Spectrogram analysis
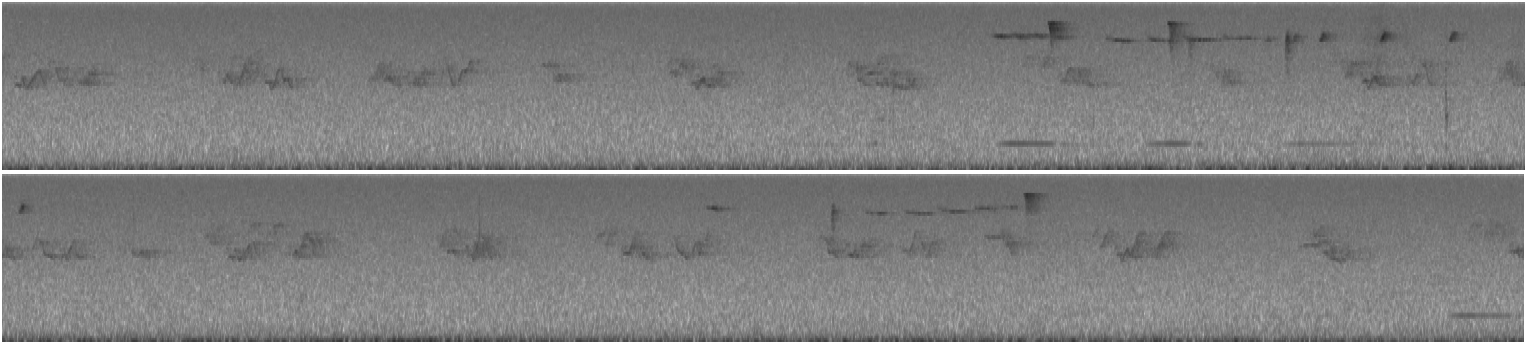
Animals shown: Mourning Dove (Zenaida macroura)
Red-eyed Vireo (Vireo olivaceus)
Golden-crowned Kinglet (Regulus satrapa)

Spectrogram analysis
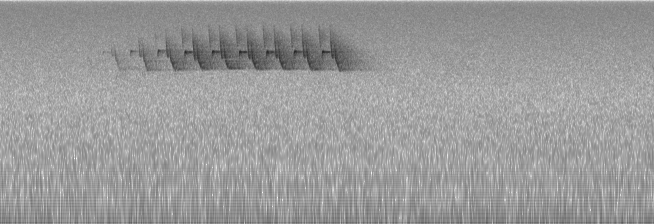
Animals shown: Ovenbird (Seiurus aurocapilla)

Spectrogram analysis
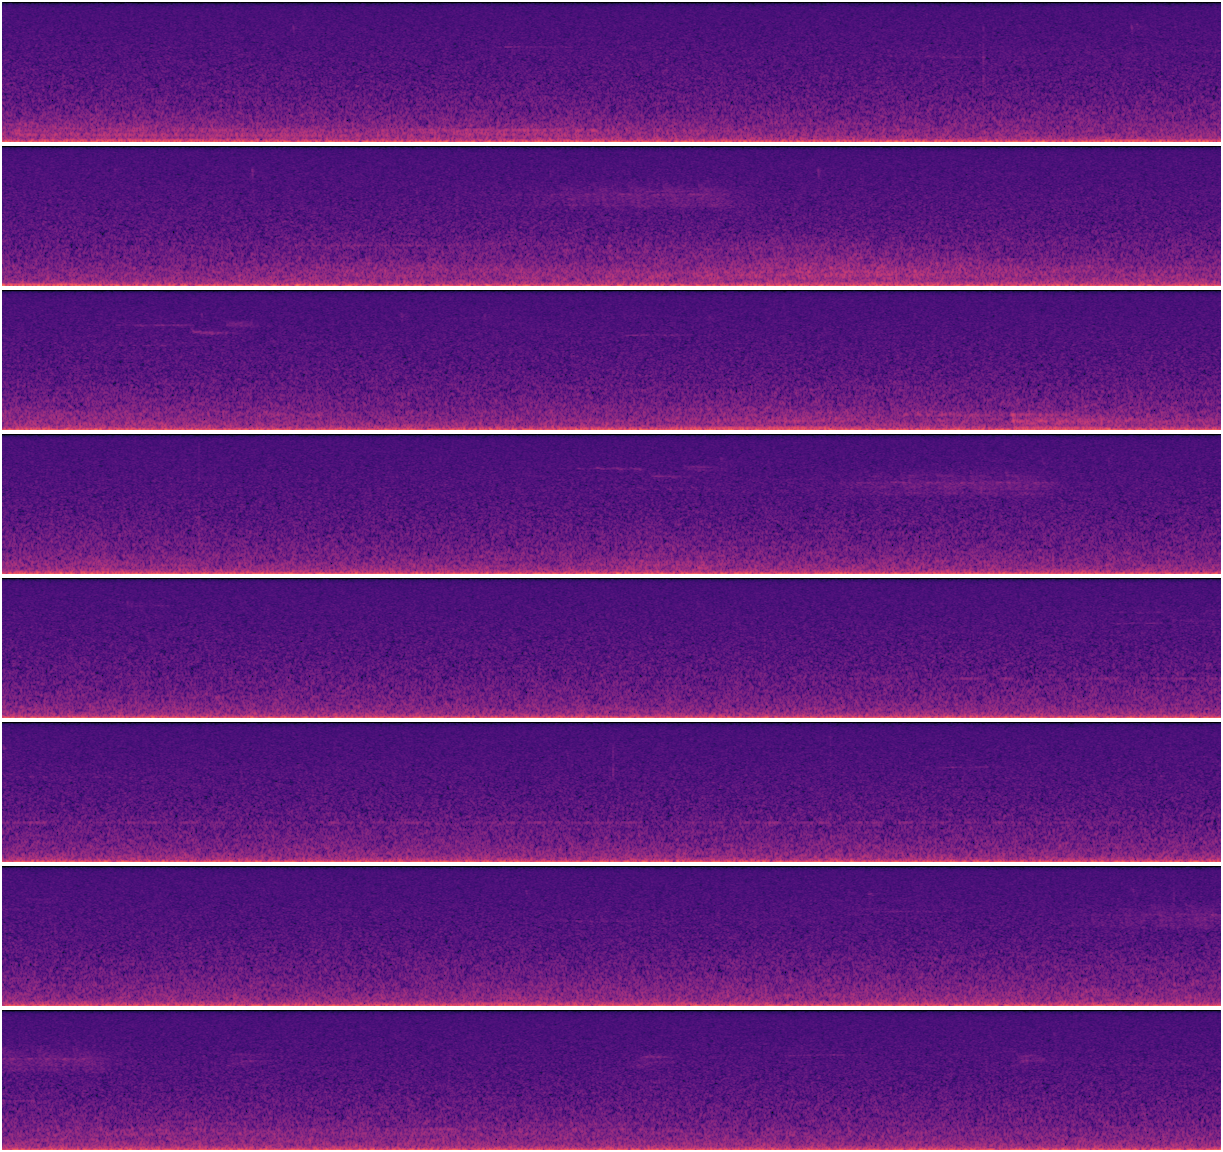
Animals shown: Black-throated Green Warbler (Setophaga virens)
Hermit Thrush (Catharus guttatus)
Ovenbird (Seiurus aurocapilla)

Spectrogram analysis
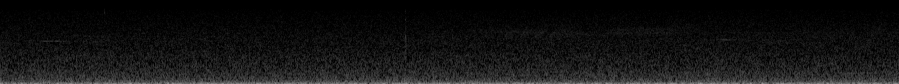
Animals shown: Chestnut-sided Warbler (Setophaga pensylvanica)
Hermit Thrush (Catharus guttatus)

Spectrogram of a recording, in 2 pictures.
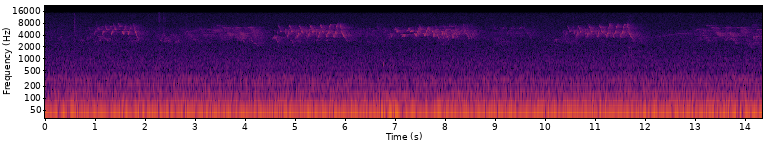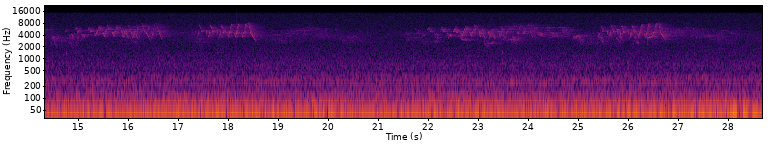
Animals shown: Chestnut-sided Warbler (Setophaga pensylvanica)
Ovenbird (Seiurus aurocapilla)
Eastern Wood-Pewee (Contopus virens)
Indigo Bunting (Passerina cyanea)
Scarlet Tanager (Piranga olivacea)

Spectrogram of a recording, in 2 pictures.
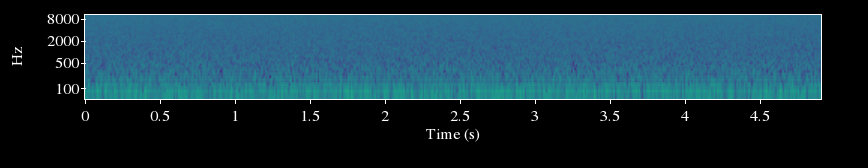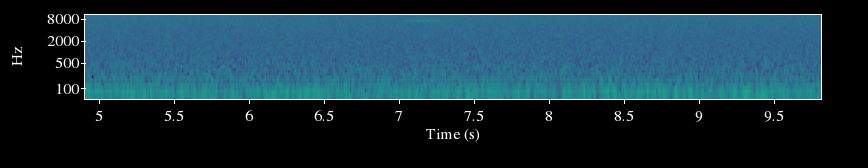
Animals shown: Brown Creeper (Certhia americana)

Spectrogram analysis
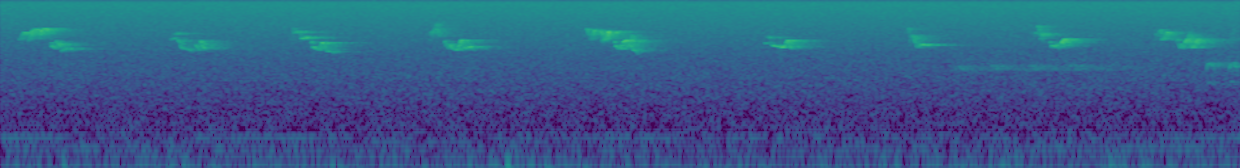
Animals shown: American Crow (Corvus brachyrhynchos)
Red-eyed Vireo (Vireo olivaceus)

